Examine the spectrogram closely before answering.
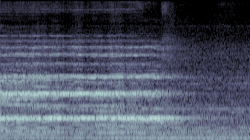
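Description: A children's choir sings a held final note that echoes in a large hall.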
